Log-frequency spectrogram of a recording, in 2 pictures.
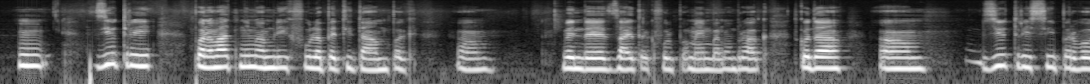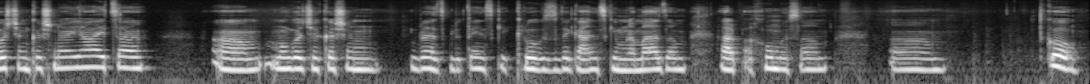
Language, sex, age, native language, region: Slovenian, female, 18-29, Slovenian, Central Slovenia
